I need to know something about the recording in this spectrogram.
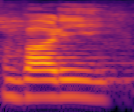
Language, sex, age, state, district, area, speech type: Bengali, male, 18-30, West Bengal, Jalpaiguri, rural, read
